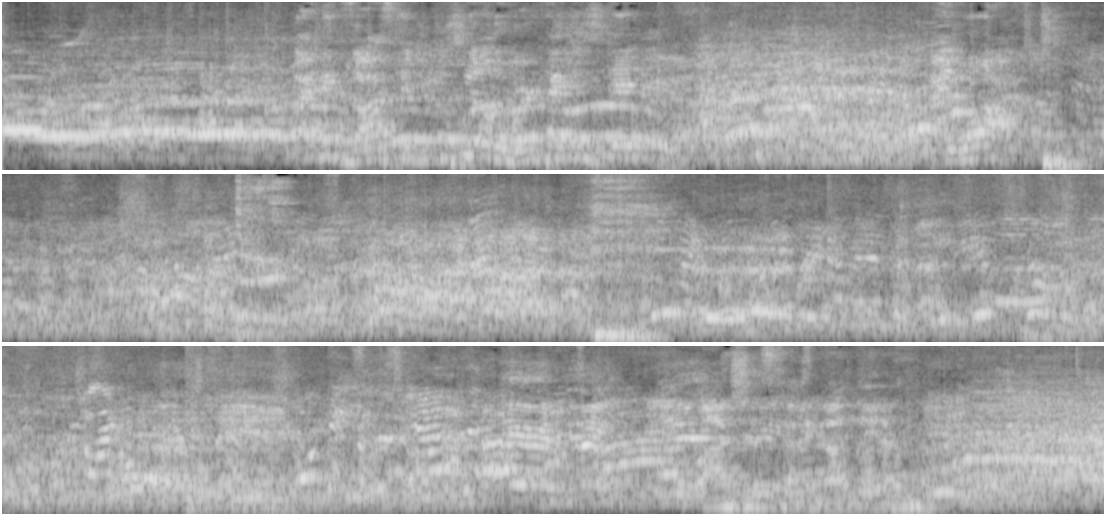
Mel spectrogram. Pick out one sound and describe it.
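A performer talks animatedly through a microphone over loudspeakers in a large room.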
